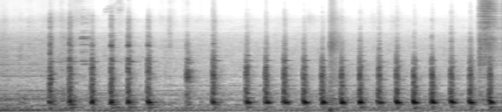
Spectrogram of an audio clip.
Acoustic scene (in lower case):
kitchen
